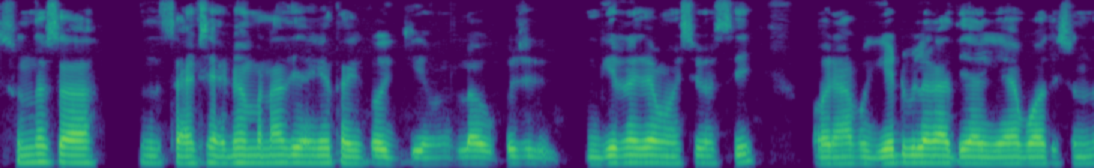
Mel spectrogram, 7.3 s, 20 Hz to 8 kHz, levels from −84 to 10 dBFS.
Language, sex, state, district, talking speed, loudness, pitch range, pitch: Hindi, male, Bihar, Araria, 245 wpm, -16 LUFS, 115-130 Hz, 120 Hz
